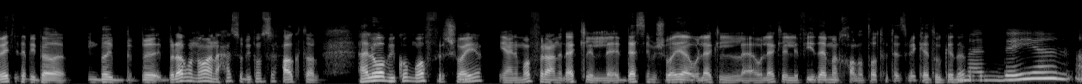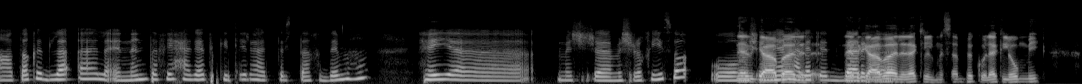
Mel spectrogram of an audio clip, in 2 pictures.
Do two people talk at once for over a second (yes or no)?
yes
